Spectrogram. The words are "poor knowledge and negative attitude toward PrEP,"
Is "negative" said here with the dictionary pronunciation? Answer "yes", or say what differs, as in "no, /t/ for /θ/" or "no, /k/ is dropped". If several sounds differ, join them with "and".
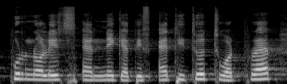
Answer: no, /f/ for /v/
